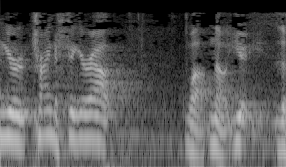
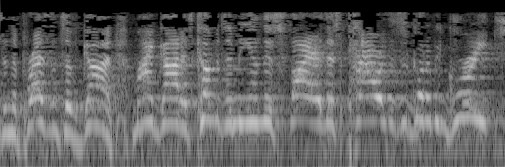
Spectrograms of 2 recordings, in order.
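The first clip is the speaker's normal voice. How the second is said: eager anticipation; 7 semitones higher, 3 dB louder than usual. Acted. Preacher voicing Elijah's excited hopes.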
